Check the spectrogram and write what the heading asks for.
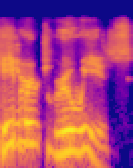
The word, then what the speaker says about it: Keibert Ruiz: A man card salute and pour a little bit out for Keibert Ruiz from the Washington Nationals. Did I say his name right? Is it Keibert Ruiz?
